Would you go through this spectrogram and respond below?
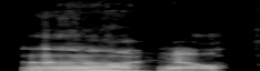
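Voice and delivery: ordinary talk, nothing marked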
